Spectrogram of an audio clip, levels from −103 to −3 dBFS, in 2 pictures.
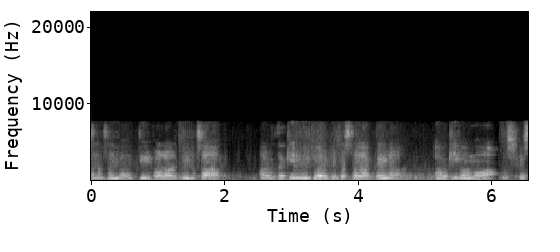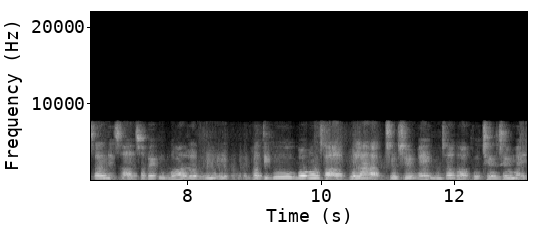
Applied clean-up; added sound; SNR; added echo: neural separator model SepFormer DNS4.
